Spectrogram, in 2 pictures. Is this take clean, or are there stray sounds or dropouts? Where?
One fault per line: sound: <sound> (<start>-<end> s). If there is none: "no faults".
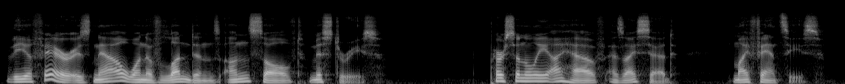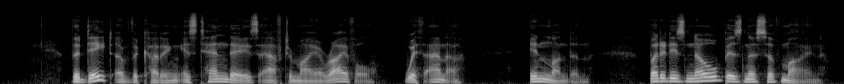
no faults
